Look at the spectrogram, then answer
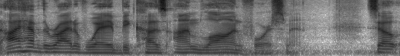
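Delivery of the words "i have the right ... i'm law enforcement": ordinary delivery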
